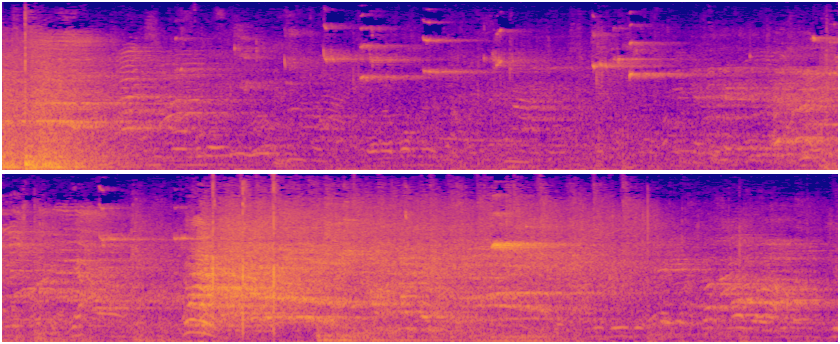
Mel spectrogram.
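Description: Handball match play in a large sports hall: a handball bouncing on the hall floor, shoes squeaking, and players' and onlookers' shouts echoing, loudest about ten seconds in.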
